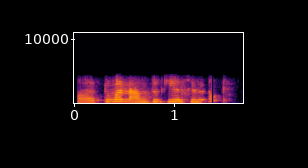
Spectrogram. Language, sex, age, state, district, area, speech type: Assamese, female, 18-30, Assam, Udalguri, rural, conversation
